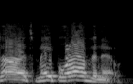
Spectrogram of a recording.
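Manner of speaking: put-on boy's Southern accent, very high. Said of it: "this little Southern accent".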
